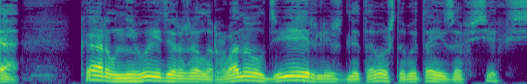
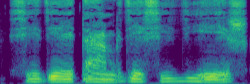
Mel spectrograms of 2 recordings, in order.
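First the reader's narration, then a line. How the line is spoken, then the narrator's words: Hissed. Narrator (Russian): прошипела Оккул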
